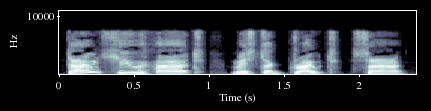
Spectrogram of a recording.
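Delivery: put-on high, loud, slow boyish warning; ringing voice. A narrator's reading. Stanley defending Grote from Moist, ringing out. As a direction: ring it out as a warning. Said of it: "said a ringing voice".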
